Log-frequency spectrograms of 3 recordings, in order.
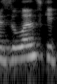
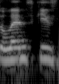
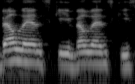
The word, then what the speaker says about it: Zelensky: Biden mispronounced Zelensky's name. I think he called him Velensky, something like that.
